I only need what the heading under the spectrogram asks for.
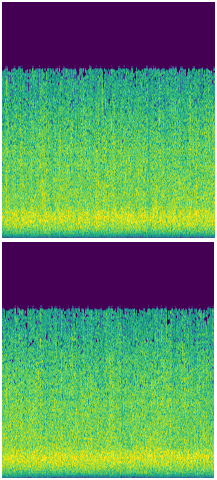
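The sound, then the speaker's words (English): Sustained applause from a large audience after the line 'Victory is winning for our country', a dense, steady roar of clapping that holds at an even loudness for several seconds without pause, with no voices rising above it. “Applause line, everybody.”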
